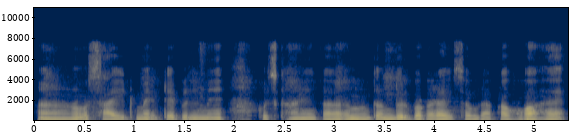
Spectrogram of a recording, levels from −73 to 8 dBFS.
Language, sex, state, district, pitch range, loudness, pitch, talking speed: Hindi, male, Punjab, Fazilka, 100-105 Hz, -23 LUFS, 100 Hz, 145 wpm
